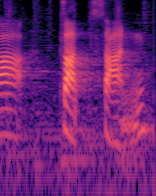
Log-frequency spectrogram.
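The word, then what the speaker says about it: จัดสรร: ที่ ใช้ ร หัน ถ้า ไม่ มี ตัว สะกด จะ อ่าน ออก เสียง ว่า มัน มี เสียง สระ อะ และ ตาม ด้วย นอ หนู สระ กด ค่ะ เช่น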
